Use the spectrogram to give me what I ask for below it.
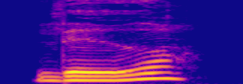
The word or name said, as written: lader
